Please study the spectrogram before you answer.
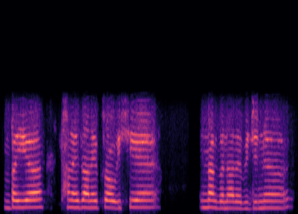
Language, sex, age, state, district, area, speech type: Bodo, female, 18-30, Assam, Chirang, urban, conversation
